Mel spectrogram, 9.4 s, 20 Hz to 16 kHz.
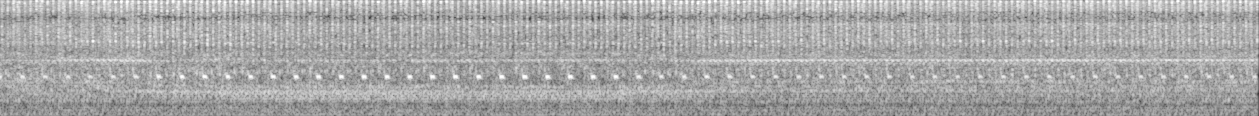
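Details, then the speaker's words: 2015 Chevy Cruze Eco LT 1.4 turbo petrol, cold start idle and revving: sharp high chirp about three times a second, lighter at low rpm once warm; cause was two loose spark plugs. "so that's a squeaking see you can hear it when I rev so usually it's when I'm idling or when I Rev 2 when it starts up"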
